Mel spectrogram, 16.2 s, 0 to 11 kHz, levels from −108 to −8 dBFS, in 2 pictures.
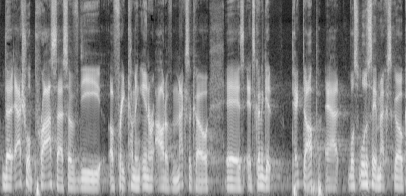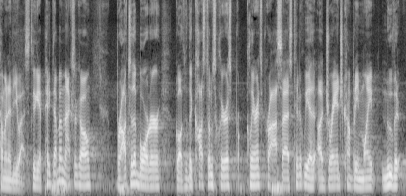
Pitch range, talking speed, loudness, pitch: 100-120 Hz, 205 wpm, -18 LUFS, 110 Hz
